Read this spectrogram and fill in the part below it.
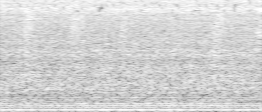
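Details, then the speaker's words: Whirlpool vortex top-load washer, final spin with the drain running: an even, steady low hum at constant speed with no thumping or wobble; the spin is smooth and balanced. "Smooth and balanced. And I'll put that lid down and show you. Sounds great."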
